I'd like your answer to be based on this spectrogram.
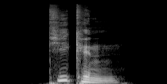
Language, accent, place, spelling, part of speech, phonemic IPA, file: German, Germany, Berlin, teaken, adjective, /ˈtiːkn̩/, De-teaken.ogg
- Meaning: teak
